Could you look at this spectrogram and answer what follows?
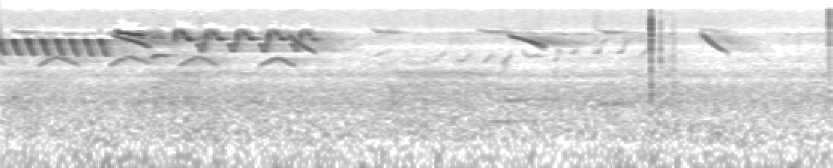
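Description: A small songbird sings a fast trill of high repeated notes for about the first two seconds, then gives scattered short high chirps. Under it runs a steady low outdoor rumble of ambient noise.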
